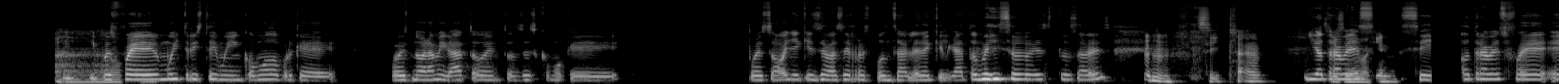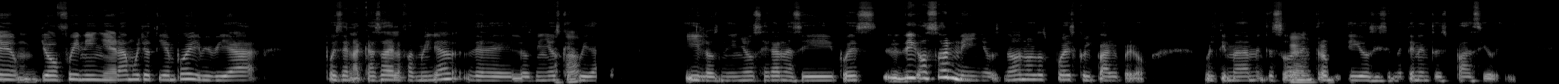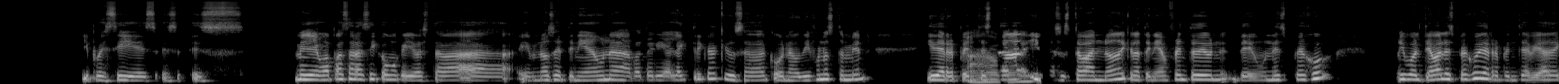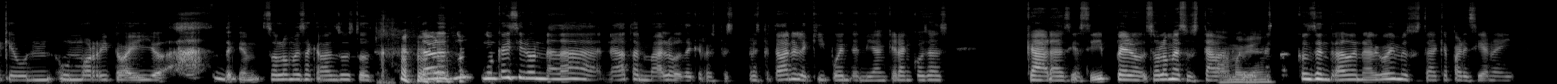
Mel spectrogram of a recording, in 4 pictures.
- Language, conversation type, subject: Spanish, podcast, ¿Qué límites pones para proteger tu espacio creativo?
- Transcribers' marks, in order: laughing while speaking: "me hizo"; laughing while speaking: "Sí, claro"; sniff; other background noise; chuckle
